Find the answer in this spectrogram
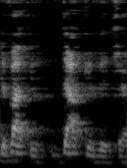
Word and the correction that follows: Dijakovic: or however you say his name. – Dominic Dijakovic. – Yeah. There you go.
